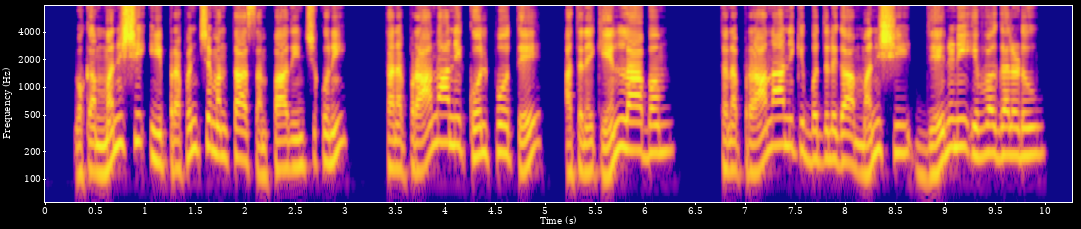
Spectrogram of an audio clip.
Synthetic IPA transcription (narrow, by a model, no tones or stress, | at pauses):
wɔkɐmɐniʂiʔiːpɾɐpɐɲt͡ʃɐmɐnt̪aːsɐmpaːd̪iɲt͡ʃukuni | t̪ɐnɐpɾaːnaːnːikoːlpo̞ːt̪e̞ː | ɐt̪̬ɐnike̞ːnlaːbʱɐm | t̪ɐnɐpɾaːnaːnik̬ibɐd̪uluɡaːmɐniʂid̪eːniniʔːʋːɐɡɐlɐɽu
